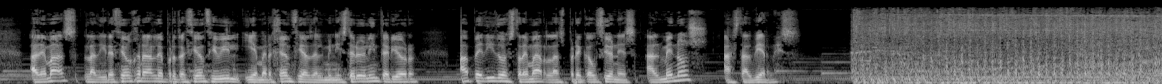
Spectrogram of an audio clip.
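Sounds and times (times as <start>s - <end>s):
speech: 0.3s - 8.1s
firefighting helicopter flying, rotor and engine roar: 8.5s - 11.6s.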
